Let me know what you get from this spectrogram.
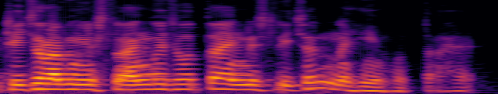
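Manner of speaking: ordinary talk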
